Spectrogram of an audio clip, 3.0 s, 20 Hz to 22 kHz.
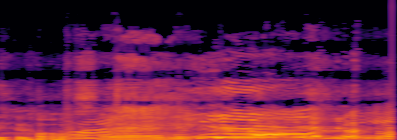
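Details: First cry of a first-born baby boy right after hospital delivery, following more than 30 hours of labour. The newborn cries with staff voices and some music in the background. This is a normal newborn cry.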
